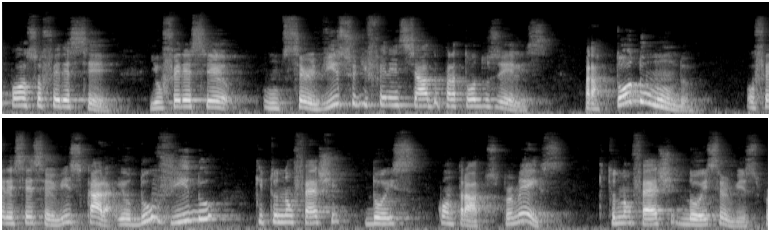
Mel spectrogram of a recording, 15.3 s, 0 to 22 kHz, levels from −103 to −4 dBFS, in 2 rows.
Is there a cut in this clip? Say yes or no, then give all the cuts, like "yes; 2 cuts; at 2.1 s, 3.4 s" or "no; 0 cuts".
no; 0 cuts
